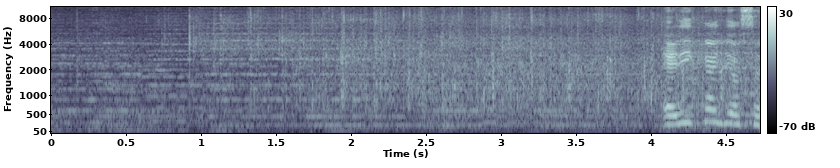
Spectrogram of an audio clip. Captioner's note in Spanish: aplausos de la audiencia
